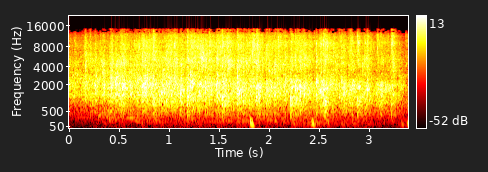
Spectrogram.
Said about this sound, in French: Je crois qu'on peut vous applaudir. Merci.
